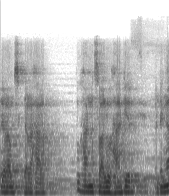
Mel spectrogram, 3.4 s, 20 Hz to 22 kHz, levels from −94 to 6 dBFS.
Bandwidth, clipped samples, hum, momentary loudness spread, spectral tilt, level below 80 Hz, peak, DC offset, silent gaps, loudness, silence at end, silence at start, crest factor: 9.8 kHz; under 0.1%; none; 14 LU; -6.5 dB/octave; -42 dBFS; -2 dBFS; under 0.1%; none; -19 LUFS; 0 s; 0 s; 16 dB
